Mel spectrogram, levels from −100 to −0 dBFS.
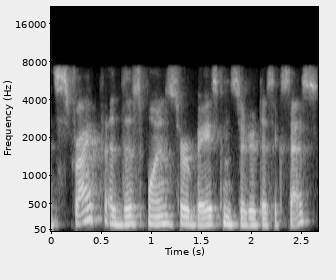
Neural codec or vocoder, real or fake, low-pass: none; real; 7.2 kHz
